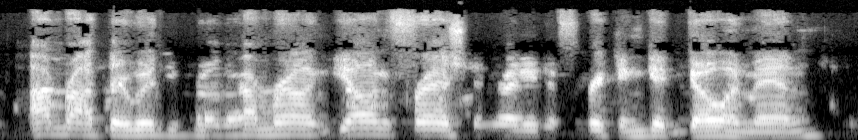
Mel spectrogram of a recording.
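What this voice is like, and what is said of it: Regional accent near Oklahoma. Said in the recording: “with that accent you got, you sound like you're close enough to Oklahoma”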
